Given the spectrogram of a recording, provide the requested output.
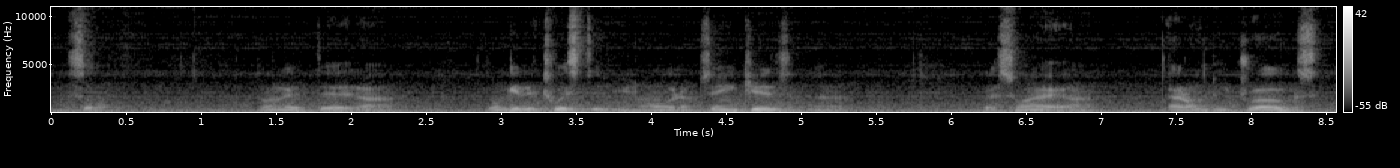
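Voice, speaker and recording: A man's very deep, low voice with an American accent, fairly even intonation and a fairly slow pace, marked by long, frequent pauses, audible room echo and noticeable background noise. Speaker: former gang member and ex-convict. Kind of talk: testimony. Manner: halting, many fillers.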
